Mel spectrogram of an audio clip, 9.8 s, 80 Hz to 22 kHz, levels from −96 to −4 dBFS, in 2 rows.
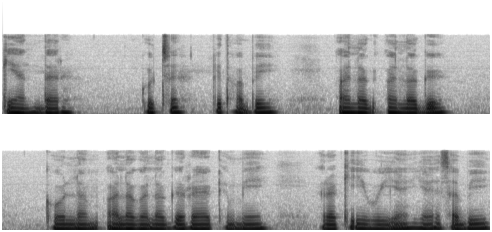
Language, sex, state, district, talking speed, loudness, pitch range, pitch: Hindi, male, Bihar, Vaishali, 90 wpm, -16 LUFS, 115-125 Hz, 120 Hz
